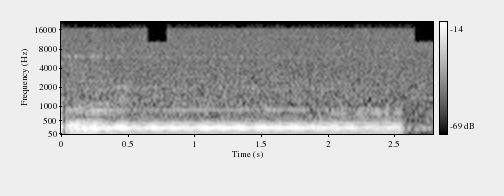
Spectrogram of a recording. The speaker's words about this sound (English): But what you're noticing about the humming is that everyone does it in their own way. Everyone has their own tone, their own pitch, their own timbre of your voice.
